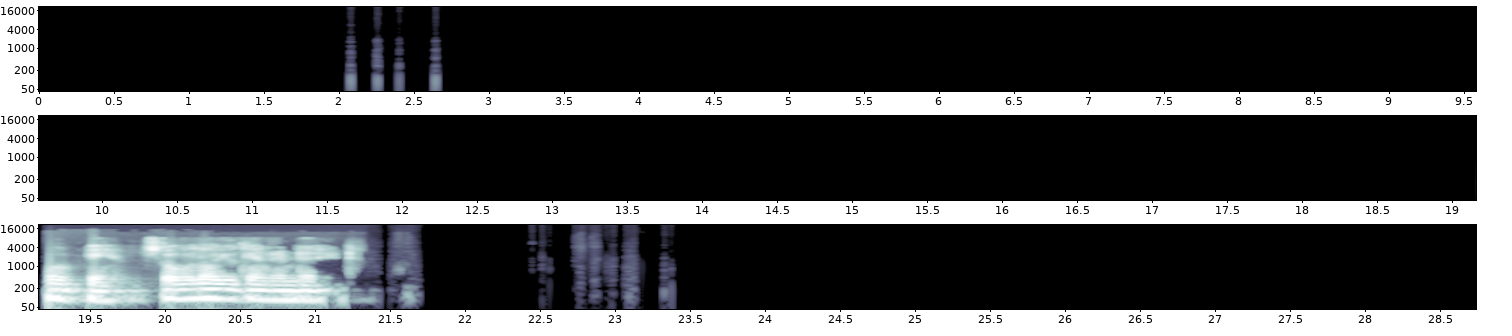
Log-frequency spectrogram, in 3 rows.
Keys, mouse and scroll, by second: 0.8 click, 1.4 click, 2.9 click, 5.3-6.2 scroll down 3, 6.2-7.2 scroll up 4, 7.2-8.5 drag, 9.0 click, 9.9 click, 10.5 click, 11.7 click, 13.1 click, 14.2 click, 16.1-17.0 drag, 17.7 click, 21.0-23.0 middle drag, 23.0 click, 23.9 click, 24.5-24.8 scroll down 2, 26.0 KP_0.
